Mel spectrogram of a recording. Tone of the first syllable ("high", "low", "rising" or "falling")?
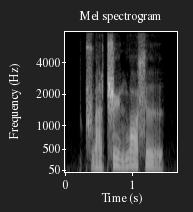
rising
